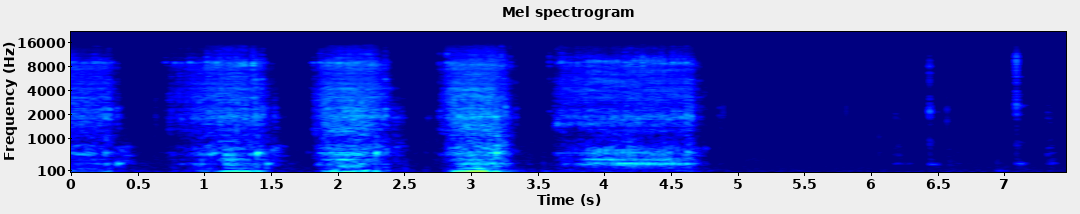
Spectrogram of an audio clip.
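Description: A sewing machine stitches the lining of a blouse in four bursts of rapid whirring, separated by short pauses, followed by quiet with a few faint ticks and clicks as the fabric is handled.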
